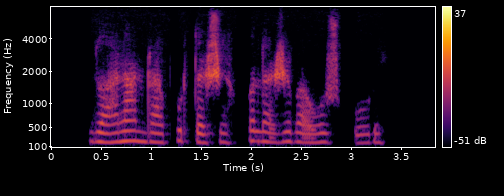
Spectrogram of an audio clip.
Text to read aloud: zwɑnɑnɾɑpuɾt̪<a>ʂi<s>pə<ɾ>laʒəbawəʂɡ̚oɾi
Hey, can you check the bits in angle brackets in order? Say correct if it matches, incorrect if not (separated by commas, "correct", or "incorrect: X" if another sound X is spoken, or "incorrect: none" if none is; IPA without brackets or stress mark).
correct, incorrect: x, incorrect: none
